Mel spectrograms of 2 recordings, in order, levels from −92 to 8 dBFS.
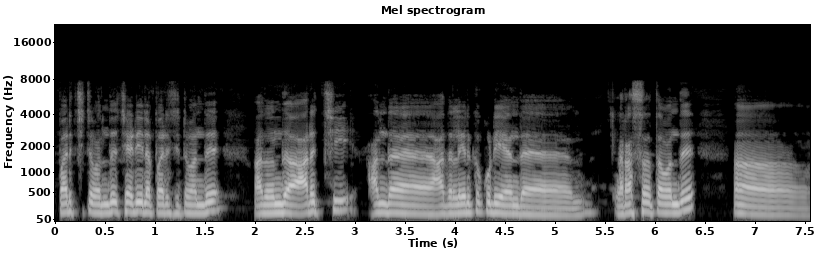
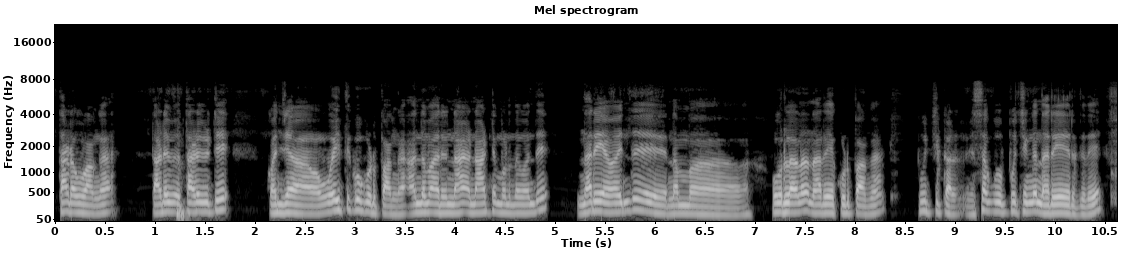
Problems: none marked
